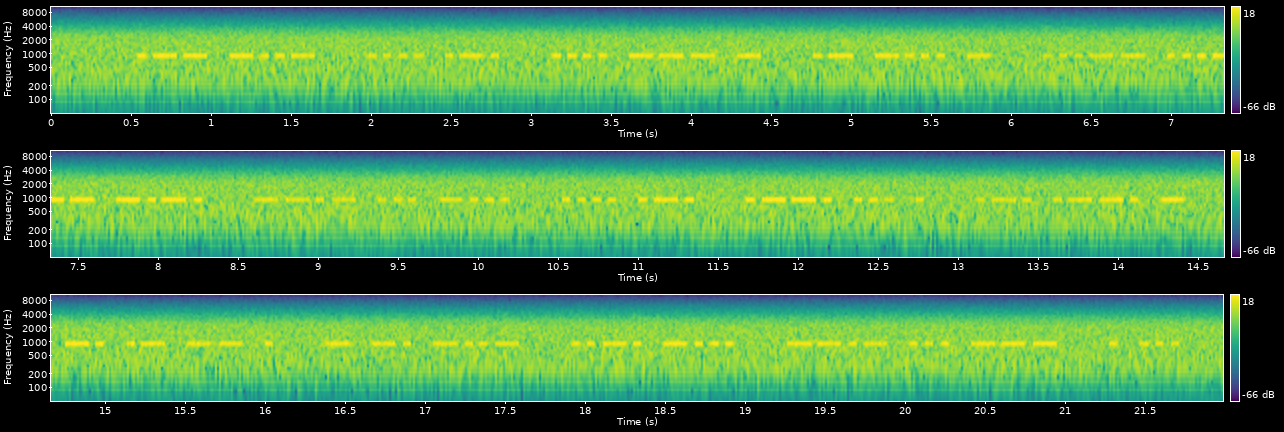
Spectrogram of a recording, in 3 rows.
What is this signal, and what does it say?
Morse code, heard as a keyed tone, machine-sent, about 25 wpm, 910 Hz, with heavy radio static. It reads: WX HR HOT ABT 33C QSB HR PSE RPT NAME TNX FB QSO ES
